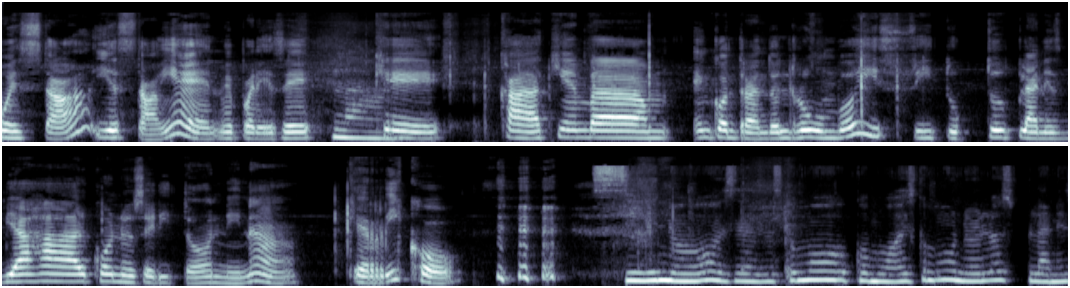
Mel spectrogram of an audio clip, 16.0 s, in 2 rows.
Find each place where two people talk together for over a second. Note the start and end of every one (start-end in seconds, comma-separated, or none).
none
